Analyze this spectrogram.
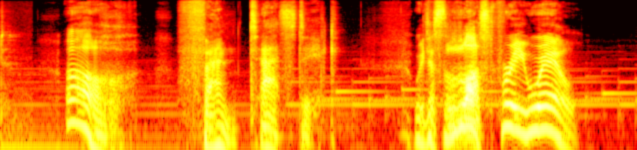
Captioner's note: irritated, struggling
